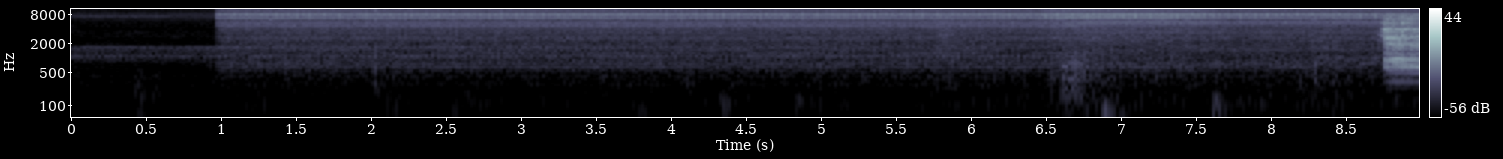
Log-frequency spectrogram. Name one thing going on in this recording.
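An electronic device gives off a steady, thin electrical whine and hiss.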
